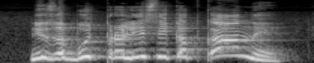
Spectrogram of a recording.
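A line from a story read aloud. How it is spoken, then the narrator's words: Shouted after someone. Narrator (Russian): крикнул ему вслед ежевика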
